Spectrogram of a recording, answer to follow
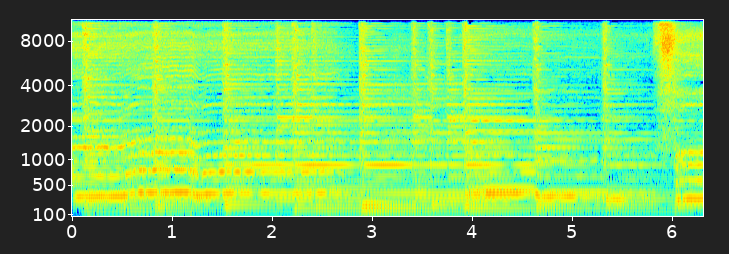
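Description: Two acoustic guitars playing together in an instrumental passage, steady picked notes and chords.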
